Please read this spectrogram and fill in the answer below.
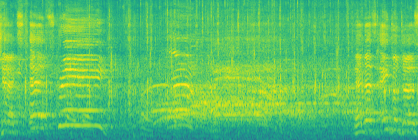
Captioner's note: crowd cheering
